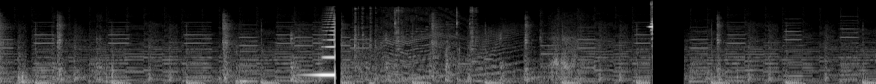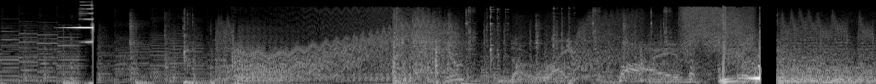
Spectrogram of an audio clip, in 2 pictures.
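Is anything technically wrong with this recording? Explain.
Yes, there are four bursts from an unstable filter, at 2.93–3.41 s, 6.47–6.84 s, 9.30–9.73 s and 16.07–16.53 s. A recursive filter with bad coefficients feeds back on itself and grows, producing a low tone near 400 Hz at 2.93 s and near 300 Hz at 16.07 s, and a high squeal near 5 kHz at the other two. Each swells until it clips and then drops to silence. The build-ups last 0.41 s, 0.06 s, 0.39 s and 0.29 s, followed by gaps of 64, 320, 43 and 171 ms. Acoustic feedback howl also grows as a tone, but it never ends in that abrupt dead silence.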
